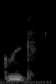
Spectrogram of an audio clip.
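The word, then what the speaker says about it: Greak: But let's move on to a game which I believe it's pronounced Greek.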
